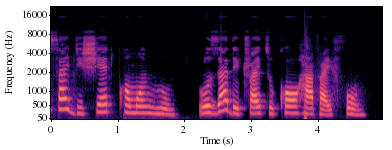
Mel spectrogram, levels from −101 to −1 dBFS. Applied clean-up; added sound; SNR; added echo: neural mask model DeepFilterNet 3.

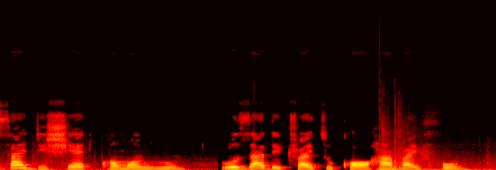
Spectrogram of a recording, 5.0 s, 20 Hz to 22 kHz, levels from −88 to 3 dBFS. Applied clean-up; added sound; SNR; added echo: none; Fireworks; 14 dB; none.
